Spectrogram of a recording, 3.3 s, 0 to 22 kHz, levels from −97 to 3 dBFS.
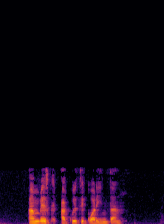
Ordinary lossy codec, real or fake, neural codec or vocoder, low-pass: AAC, 48 kbps; real; none; 5.4 kHz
